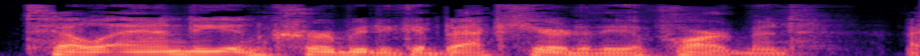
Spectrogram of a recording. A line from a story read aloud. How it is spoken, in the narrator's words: I snapped at Georgia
